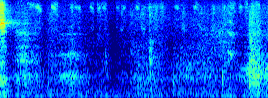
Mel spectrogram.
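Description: Faint dry-erase marker strokes on a whiteboard: soft scratching, with a slightly louder stroke near the end.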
